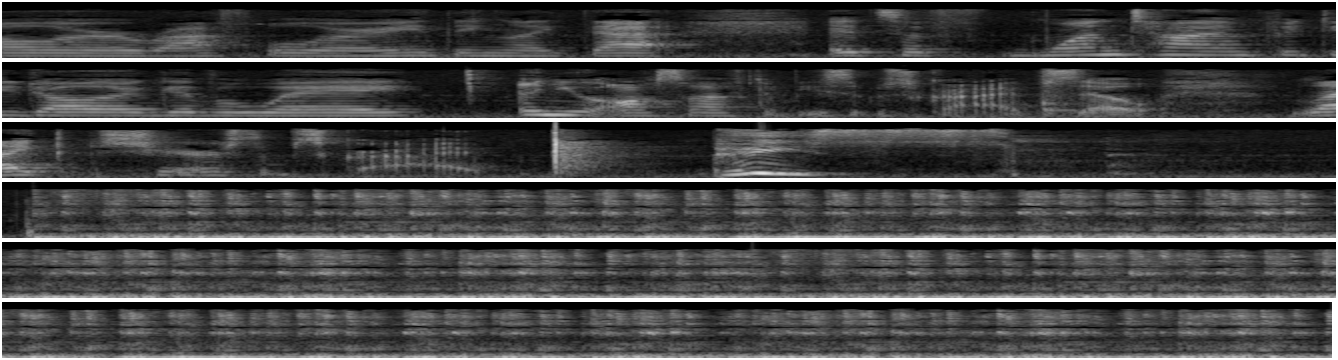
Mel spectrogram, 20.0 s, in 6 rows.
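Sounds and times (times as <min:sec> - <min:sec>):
car engine running: 0:10.0 - 0:20.0.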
